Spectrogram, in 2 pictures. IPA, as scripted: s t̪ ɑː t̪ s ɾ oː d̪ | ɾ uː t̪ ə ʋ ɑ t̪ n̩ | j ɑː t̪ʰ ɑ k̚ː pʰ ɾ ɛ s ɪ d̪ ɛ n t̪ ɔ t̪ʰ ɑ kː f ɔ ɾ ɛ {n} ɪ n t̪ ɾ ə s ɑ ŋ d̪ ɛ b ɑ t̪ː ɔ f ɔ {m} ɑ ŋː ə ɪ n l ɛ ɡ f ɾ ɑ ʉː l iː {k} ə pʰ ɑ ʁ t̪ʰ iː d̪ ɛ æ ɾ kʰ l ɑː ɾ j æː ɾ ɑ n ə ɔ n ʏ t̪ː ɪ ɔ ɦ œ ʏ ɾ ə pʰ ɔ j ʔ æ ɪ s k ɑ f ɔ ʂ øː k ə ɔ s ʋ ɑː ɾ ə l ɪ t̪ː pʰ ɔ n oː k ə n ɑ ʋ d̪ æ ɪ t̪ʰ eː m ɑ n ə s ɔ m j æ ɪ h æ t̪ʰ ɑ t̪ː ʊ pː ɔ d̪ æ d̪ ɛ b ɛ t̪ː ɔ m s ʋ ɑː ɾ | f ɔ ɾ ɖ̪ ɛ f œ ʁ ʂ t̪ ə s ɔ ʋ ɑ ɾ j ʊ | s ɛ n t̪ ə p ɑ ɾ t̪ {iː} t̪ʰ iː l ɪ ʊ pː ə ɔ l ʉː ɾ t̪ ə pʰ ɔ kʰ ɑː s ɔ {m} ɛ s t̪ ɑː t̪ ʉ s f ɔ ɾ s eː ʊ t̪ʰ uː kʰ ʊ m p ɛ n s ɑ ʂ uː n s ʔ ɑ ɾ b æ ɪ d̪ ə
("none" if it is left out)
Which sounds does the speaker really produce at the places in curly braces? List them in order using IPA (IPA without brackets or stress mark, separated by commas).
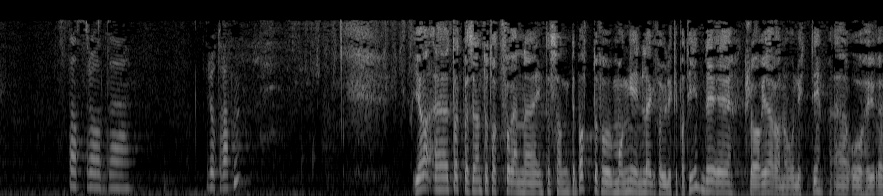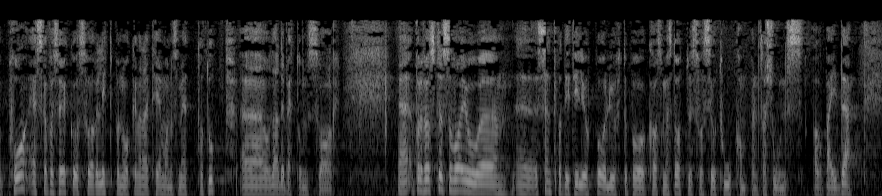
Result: n, m, k, iː, m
